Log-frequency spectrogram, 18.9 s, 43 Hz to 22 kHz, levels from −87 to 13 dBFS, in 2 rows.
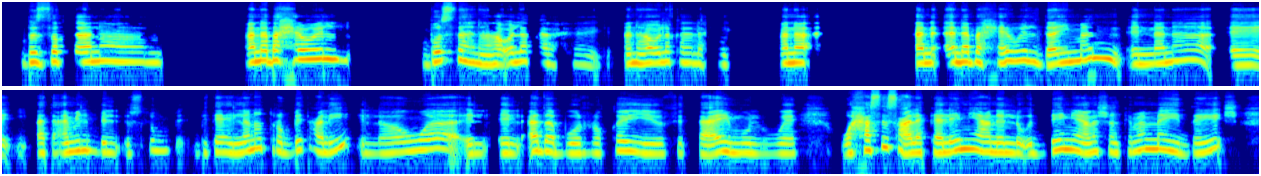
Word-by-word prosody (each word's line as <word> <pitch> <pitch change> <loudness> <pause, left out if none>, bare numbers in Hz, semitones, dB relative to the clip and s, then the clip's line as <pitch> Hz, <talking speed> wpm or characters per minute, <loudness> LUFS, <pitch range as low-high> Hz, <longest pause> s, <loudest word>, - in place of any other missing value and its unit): بالضبط 265 +2 +1
أنا 270 -1 +1 0.8
أنا 290 +3 +7
باحاول 320 +1 +4 0.6
بُص، 275 +4 +1
أنا 235 -6 +1
هاقول 250 +4 +2
لَك 280 - -1
على 240 -2 -5
حاجة، 220 -2 -18 0.2
أنا 240 +1 +2
هاقول 250 +1 +2
لَك 275 -1 -5
على 250 -2 -5
حاجة 215 - -14 0.4
أنا 255 +1 +5 0.8
أنا 240 0 +7
أنا 265 +2 +4
باحاول 270 +1 0
دايمًا 260 +8 +3 0.3
إن 230 +1 -2
أنا، 280 +3 -2
آآ، 210 -2 -2 0.2
أتعامل 220 +4 -1
بالأسلوب 225 +2 -9
ب 255 - -23 0.2
بتاعي 220 +2 -6
اللي 215 +3 -1
أنا 290 +4 0
اتربيت 260 -1 -7
عليه 235 +7 -1
اللي 210 0 -11
هو 235 +6 -3
ال 210 -9 -3
الأدب 225 +1 0
والرقي 210 0 -3
في 210 - -27
التعامل 210 +1 0
و 205 0 -6 0.4
وأحسس 265 - +3
على 210 +2 +6
كلامي 245 +5 +2
عن 235 -1 +2
اللي 220 -1 -1
قدامي 250 +6 0
علشان 230 0 -2
كمان 255 +6 -2
ما 285 - +2
يتضايقش، 230 - -4
240 Hz, 155 wpm, -24 LUFS, 215-270 Hz, 0.8 s, أنا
